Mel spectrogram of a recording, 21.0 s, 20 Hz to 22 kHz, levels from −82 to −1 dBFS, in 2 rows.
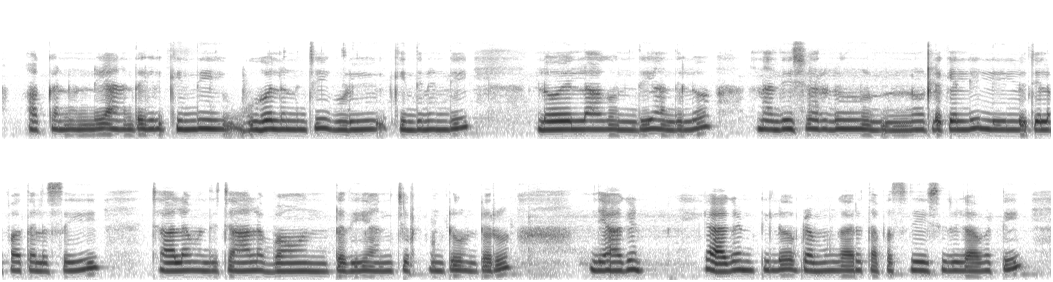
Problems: background sounds at intervals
